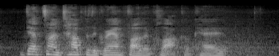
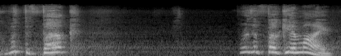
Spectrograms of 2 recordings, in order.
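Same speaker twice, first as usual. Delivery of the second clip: much higher, strained mock disbelief; imitating shock; 11 semitones higher, 5 dB louder than usual. Imitating her own startled self coming back to her body, mock shocked. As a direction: blurt it like waking somewhere strange. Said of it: "And you're like".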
